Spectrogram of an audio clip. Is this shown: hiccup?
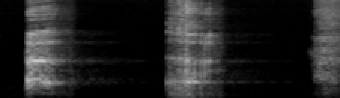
yes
